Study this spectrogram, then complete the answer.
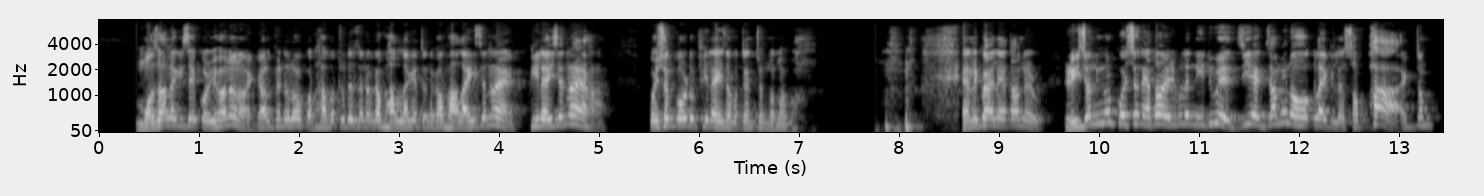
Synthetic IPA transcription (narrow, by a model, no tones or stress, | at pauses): mɔzalaɡis̬ɛkoɹiɦɔjnɛnɔjɡalpʰɛndɔlɔkɔtʰabɔtutɛzɛnɛkabʱalːaɡɛtɛnɛkabʱalaɦisɛnɛnajpʰilaɦis̬ɛnajɦɔ̰j | kwosɔnkɔɹtʊpʰilaɦizabɔtɛnsɔnːɔlɔ̰bɔ̰ | ɛnɛkuwaelɛːtaneɹu | ɹizɔniŋɔɹkesɔnɛtɔeɹibɔlɛnidueziɛkzaminɔɦɔklajɡilɛsɔpʰaɛk̚dɔm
